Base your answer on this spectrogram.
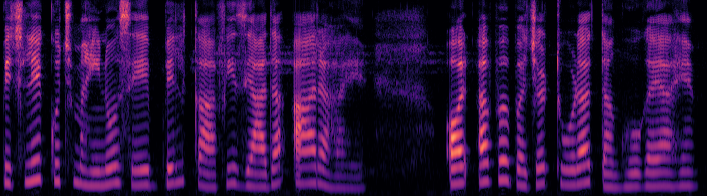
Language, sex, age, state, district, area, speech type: Urdu, female, 18-30, Delhi, North East Delhi, urban, spontaneous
